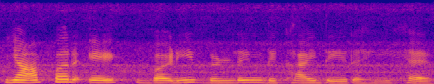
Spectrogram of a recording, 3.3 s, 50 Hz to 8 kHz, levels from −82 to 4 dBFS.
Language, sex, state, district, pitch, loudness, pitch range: Hindi, female, Madhya Pradesh, Katni, 195 Hz, -19 LUFS, 185-220 Hz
